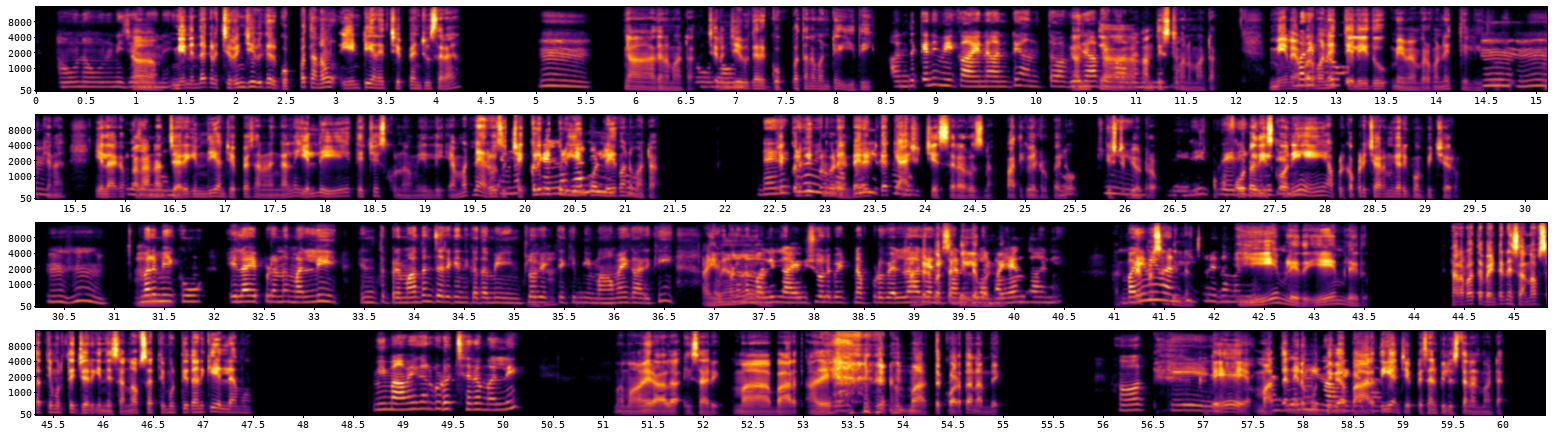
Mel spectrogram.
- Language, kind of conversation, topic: Telugu, podcast, ప్రత్యక్ష కార్యక్రమానికి వెళ్లేందుకు మీరు చేసిన ప్రయాణం గురించి ఒక కథ చెప్పగలరా?
- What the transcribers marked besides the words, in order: tapping; other background noise; in English: "డైరెక్ట్‌గా"; in English: "డైరెక్ట్‌గా క్యాష్"; in English: "డిస్ట్రిబ్యూటర్"; in English: "వెరీ గ్రేట్"; in English: "హండ్రెడ్ పర్సెంట్"; in English: "హండ్రెడ్ పర్సెంట్"; chuckle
